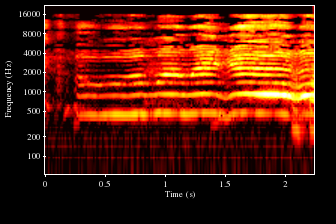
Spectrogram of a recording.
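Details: A single sustained, tonal wail that rises in pitch and loudness toward the end: an infant crying.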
